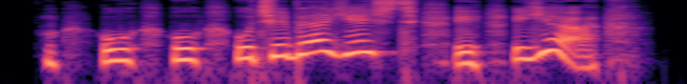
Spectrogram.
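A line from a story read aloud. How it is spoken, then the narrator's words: Squeaky. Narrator (Russian): пропищал Беззубик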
